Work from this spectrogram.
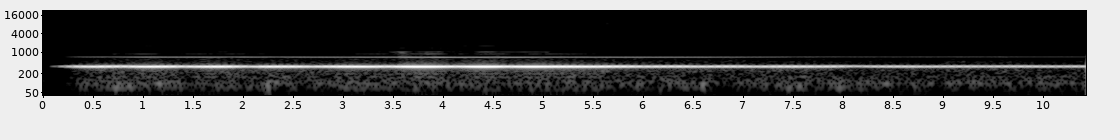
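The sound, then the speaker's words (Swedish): A crystal singing bowl, made of crystal rather than metal and held by a handle like a large vase, rings with a steady sustained tone. The tone has a gentle pulsing wobble and eases slightly softer toward the end, with no talk. “Men de här skålarna är inte av metall. Det här är kristallskålar.”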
